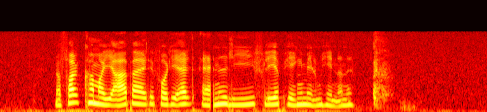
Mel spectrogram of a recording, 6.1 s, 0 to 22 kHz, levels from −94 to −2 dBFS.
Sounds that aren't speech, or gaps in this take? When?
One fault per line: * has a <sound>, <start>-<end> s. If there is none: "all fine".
* has a dropout, 2.6-2.7 s
* has a throat clearing, 4.6-5.2 s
